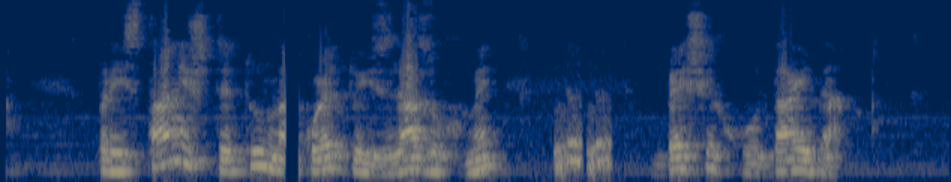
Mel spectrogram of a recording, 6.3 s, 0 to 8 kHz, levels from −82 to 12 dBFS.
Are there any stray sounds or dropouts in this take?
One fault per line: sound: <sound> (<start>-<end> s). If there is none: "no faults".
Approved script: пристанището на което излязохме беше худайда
sound: dropout (1.9-2.0 s)
sound: laugh (3.7-4.1 s)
